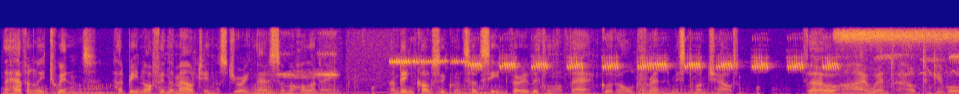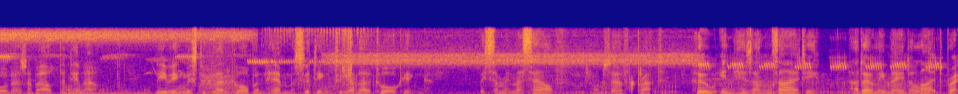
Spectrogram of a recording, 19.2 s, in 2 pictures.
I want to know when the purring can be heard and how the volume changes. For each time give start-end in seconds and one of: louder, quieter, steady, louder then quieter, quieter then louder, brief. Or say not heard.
0.0-19.1 quieter.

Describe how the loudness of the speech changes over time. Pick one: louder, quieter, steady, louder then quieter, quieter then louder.
steady.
